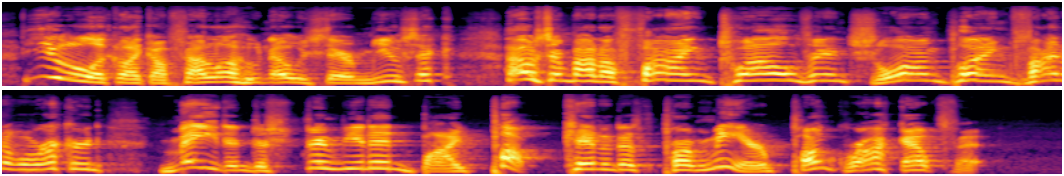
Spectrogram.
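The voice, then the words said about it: Loud salesman voice, lisping retainer. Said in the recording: “It's like Paul Giamatti with a retainer ... stop yelling at me”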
